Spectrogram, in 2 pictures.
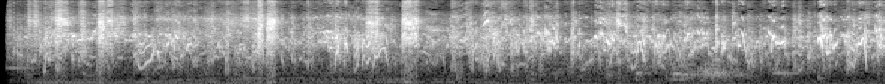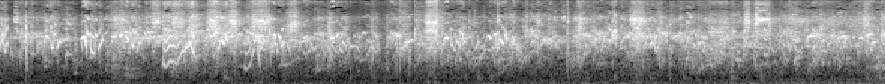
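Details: Pet budgerigars during fruit time: dense, continuous warbling chatter of many overlapping high chirps, squeaks and scratchy notes throughout, with no pauses.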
